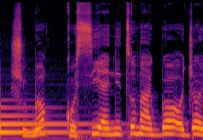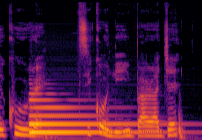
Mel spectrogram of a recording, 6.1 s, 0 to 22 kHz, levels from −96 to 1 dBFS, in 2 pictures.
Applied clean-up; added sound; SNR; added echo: none; Bass guitar; -2 dB; none.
